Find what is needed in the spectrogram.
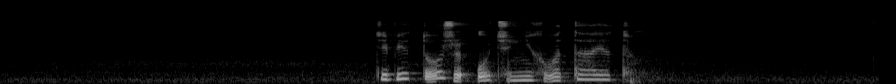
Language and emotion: Russian, sad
